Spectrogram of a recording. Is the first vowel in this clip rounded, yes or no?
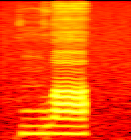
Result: no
